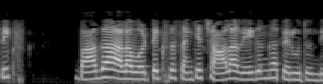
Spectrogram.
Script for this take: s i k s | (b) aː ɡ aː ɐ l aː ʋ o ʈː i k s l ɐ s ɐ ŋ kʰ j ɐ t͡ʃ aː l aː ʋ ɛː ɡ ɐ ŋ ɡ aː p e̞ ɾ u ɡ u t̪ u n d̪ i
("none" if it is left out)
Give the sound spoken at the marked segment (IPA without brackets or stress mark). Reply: b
